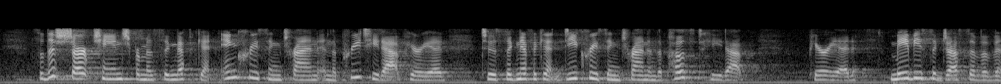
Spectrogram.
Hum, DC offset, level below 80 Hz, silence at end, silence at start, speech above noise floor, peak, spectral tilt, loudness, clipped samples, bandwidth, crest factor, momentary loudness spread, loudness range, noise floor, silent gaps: none; under 0.1%; -50 dBFS; 0 s; 0 s; 20 dB; -2 dBFS; -4 dB/octave; -19 LUFS; under 0.1%; 5.4 kHz; 20 dB; 10 LU; 4 LU; -40 dBFS; none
